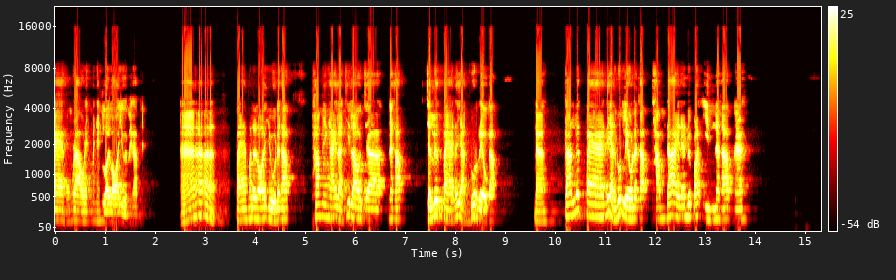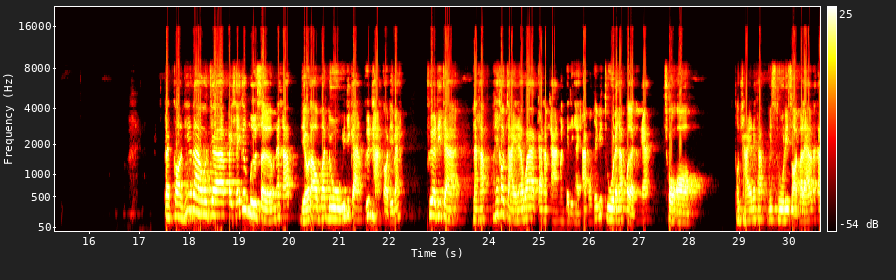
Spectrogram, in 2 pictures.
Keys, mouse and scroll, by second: 2.7-4.5 scroll down 3, 4.1 middle click, 15.4 F9, 18.0-19.5 scroll down 4, 20.4 click, 20.8 middle click, 21.1-21.4 scroll down 1, 22.4 middle click, 22.4-23.0 scroll down 1, 23.2 click, 23.6 middle click, 23.6 scroll up 1, 23.8 scroll down 1, 24.0-24.3 scroll up 1, 24.4 middle click, 28.1 click, 28.8 middle click, 29.3-29.6 scroll down 1, 30.4-30.6 middle drag.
